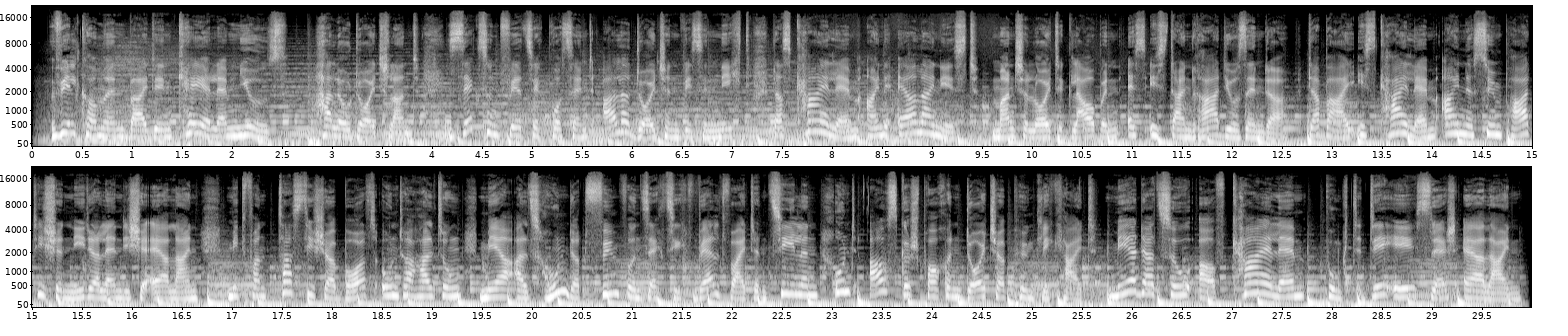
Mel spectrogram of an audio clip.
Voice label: Duits; KLM

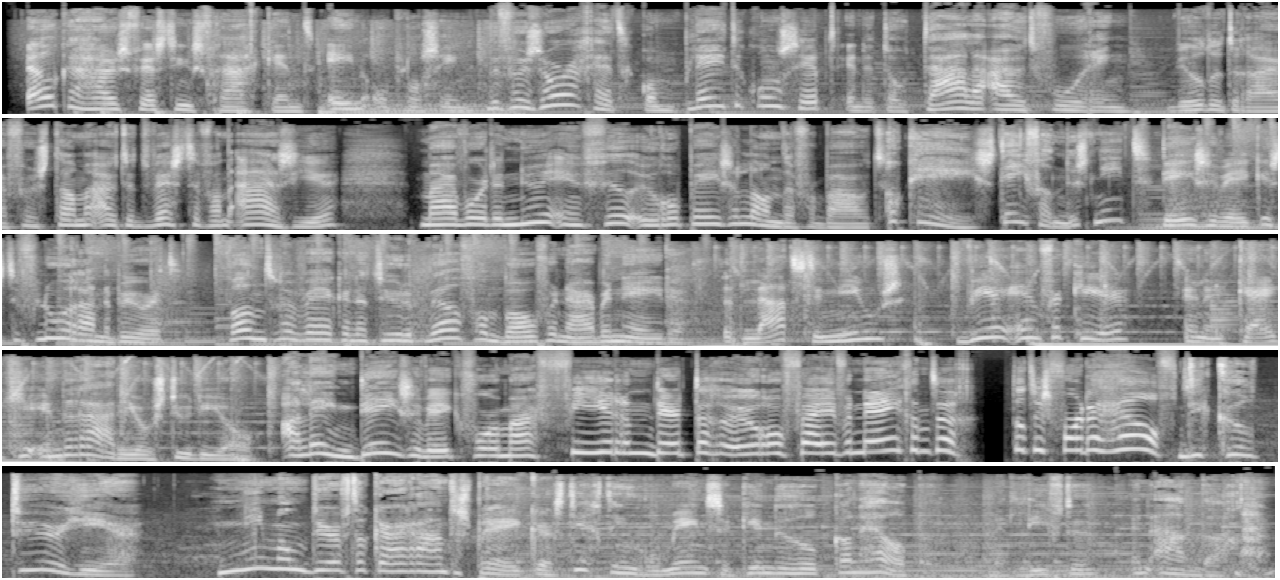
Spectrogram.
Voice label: ALLROUND stemdemo

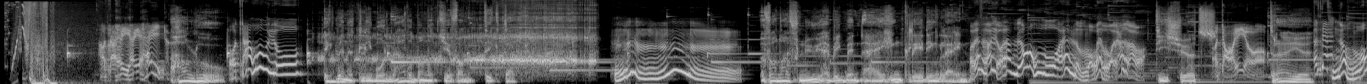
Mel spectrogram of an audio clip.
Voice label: Vlaams; VAR; Tik Tak; limonademannetje

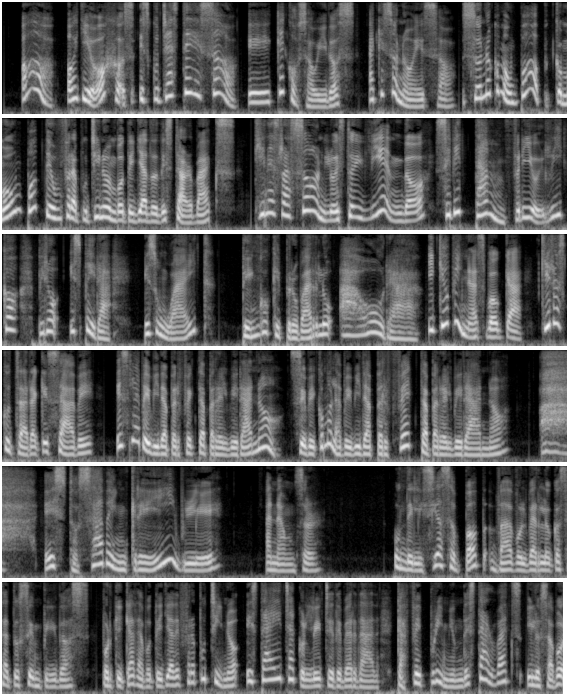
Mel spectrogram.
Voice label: spaans

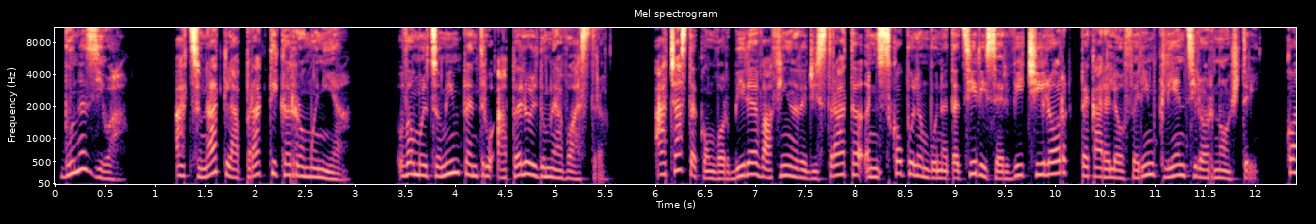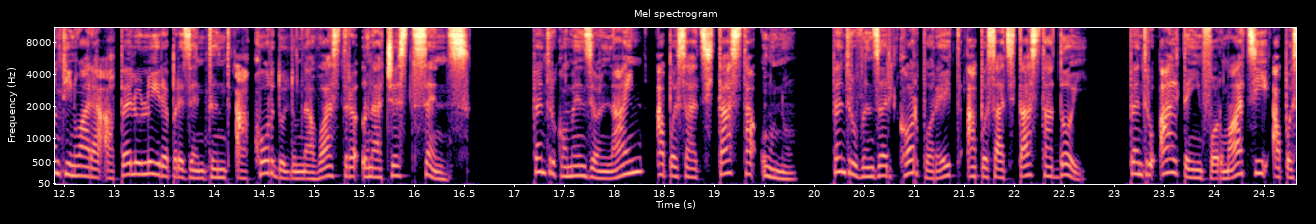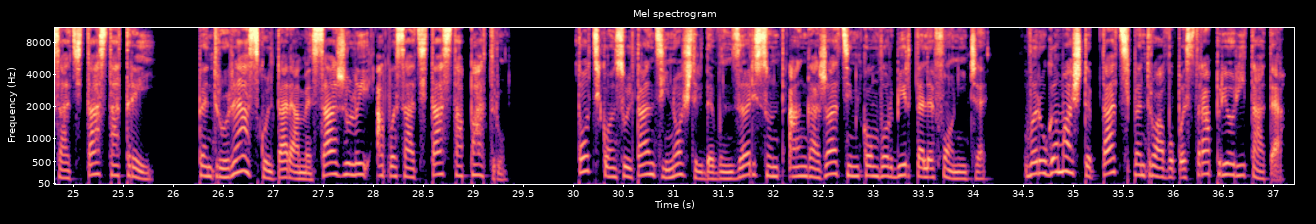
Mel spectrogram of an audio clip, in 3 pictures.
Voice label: Roemeens Vrouw

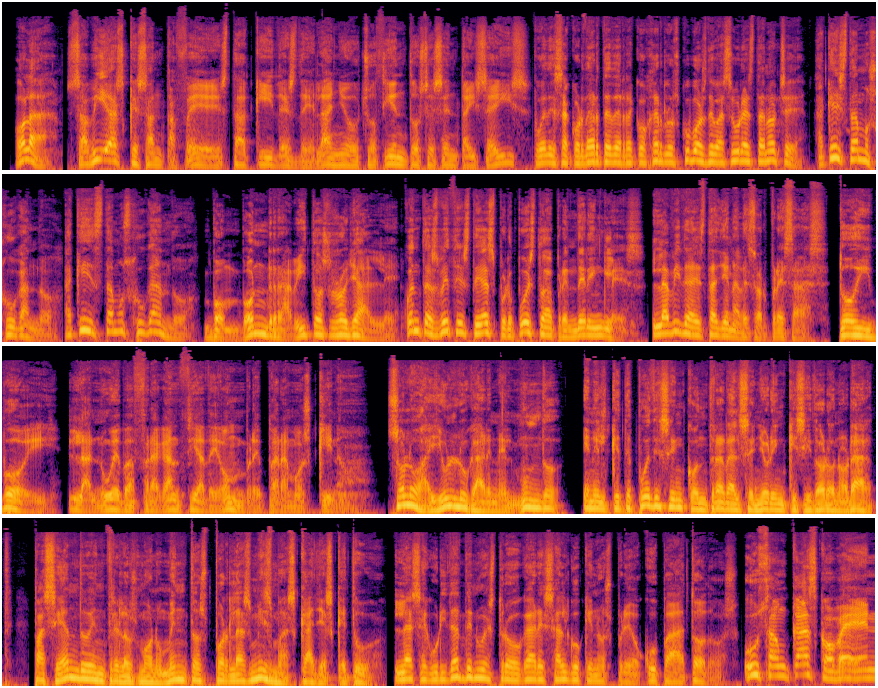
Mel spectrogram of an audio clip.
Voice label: Spaans Man

